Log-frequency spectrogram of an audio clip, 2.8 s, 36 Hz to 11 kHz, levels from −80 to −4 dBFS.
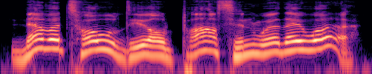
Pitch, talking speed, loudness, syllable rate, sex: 185 Hz, 170 wpm, -15 LUFS, 4.7 syllables/s, male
